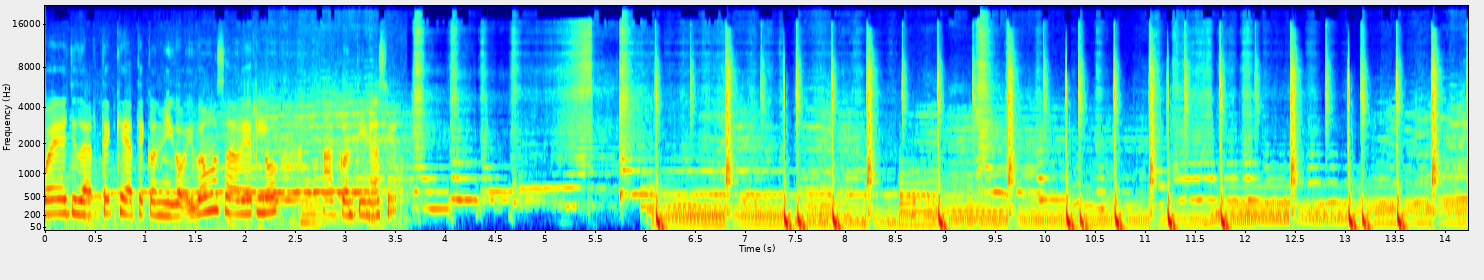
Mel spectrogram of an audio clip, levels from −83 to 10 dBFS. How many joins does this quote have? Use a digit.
1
